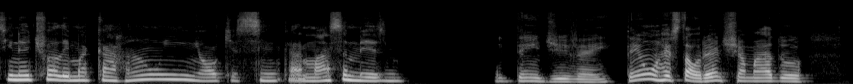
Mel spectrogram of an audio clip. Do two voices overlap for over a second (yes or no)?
no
